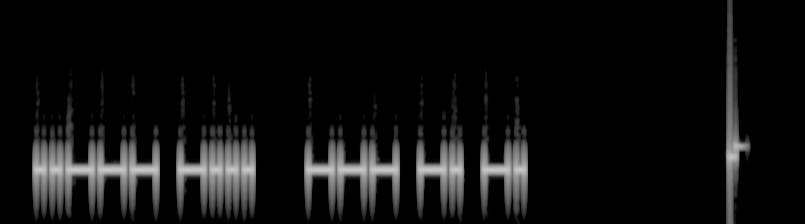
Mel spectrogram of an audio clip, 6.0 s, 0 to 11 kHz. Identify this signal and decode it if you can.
Morse code, heard as a keyed tone, about 21 wpm, 700 Hz. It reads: 2B ONN
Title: Field Day Exchanges Encore - 20wpm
